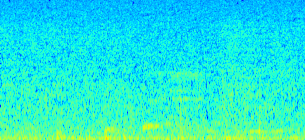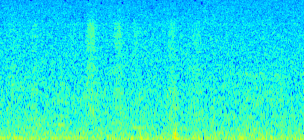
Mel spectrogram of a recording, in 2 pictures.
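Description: Gentle, steady breath blown onto wet acrylic pour paint to feather its edges: a soft, even hiss with a few faint ticks.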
